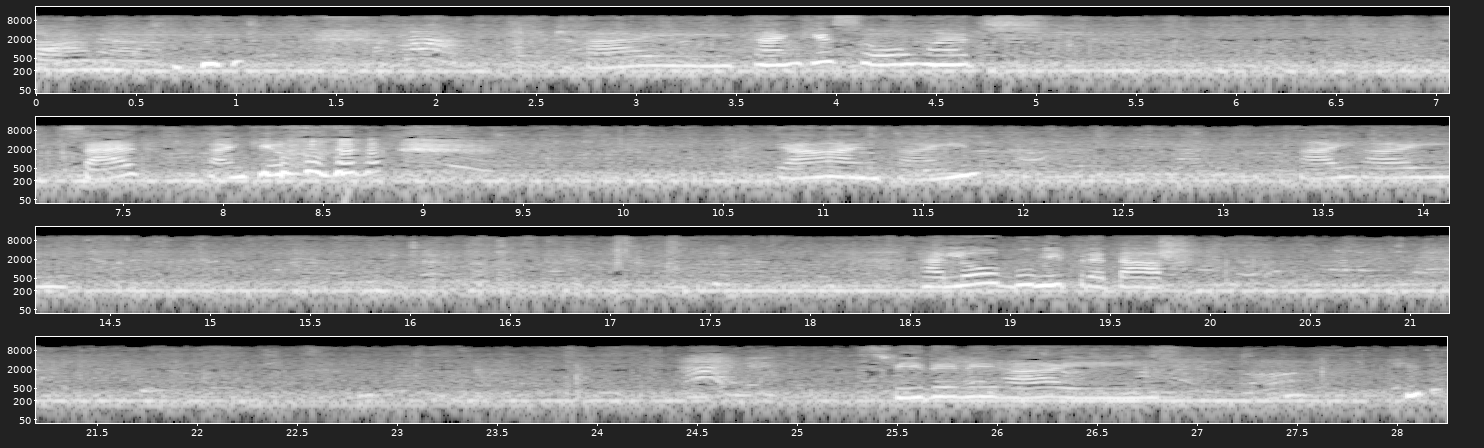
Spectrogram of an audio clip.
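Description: A young woman speaks cheerfully and close by, in short bursts with pauses.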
